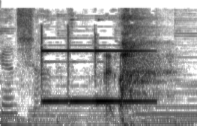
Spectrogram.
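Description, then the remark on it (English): A doorbell sound effect chimes with a bright, sustained ding-dong tone that rings for about a second before fading, with a low background murmur of voices underneath. “I don't need a damn sweetness bell.”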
